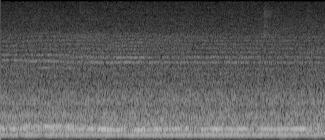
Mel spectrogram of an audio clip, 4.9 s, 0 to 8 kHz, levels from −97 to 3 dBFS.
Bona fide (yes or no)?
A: yes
